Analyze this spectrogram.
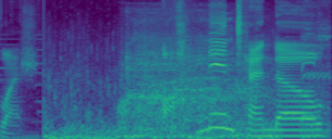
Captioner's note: Bowser screams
